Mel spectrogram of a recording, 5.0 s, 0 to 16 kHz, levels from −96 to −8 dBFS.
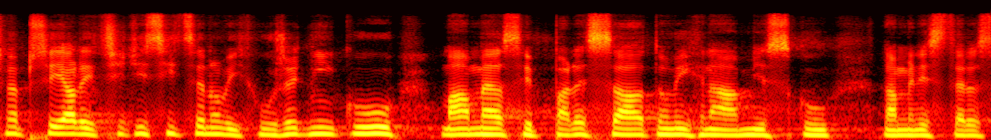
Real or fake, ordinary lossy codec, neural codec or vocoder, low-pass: fake; AAC, 96 kbps; codec, 24 kHz, 1.2 kbps, DualCodec; 10.8 kHz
